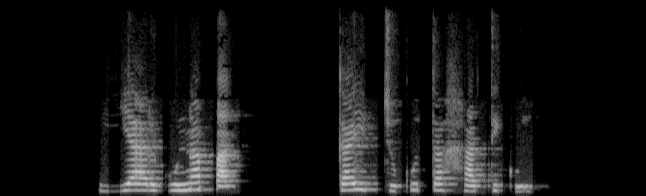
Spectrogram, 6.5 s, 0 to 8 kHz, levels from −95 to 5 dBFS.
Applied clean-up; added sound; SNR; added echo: none; none; none; none.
